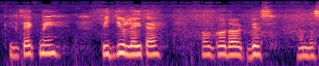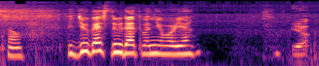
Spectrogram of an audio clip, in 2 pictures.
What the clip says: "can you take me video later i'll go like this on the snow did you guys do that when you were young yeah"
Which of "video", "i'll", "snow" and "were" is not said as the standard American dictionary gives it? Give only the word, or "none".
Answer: video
